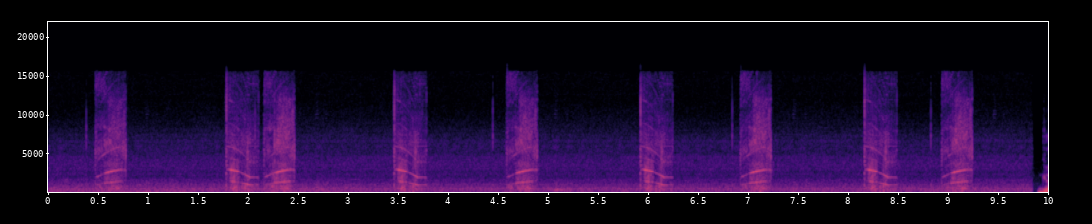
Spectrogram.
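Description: Huawei Pura 70 Ultra's retractable main camera lens motor, making its mechanical opening and closing sound: about nine short whirring chirps, each rising and then falling in pitch, as the lens moves out and back. The sound is digitally amplified, so a steady hiss lies under it.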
